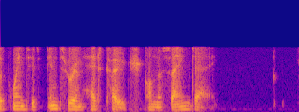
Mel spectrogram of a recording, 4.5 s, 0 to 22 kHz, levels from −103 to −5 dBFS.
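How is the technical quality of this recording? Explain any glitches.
Technical quality is poor, with one fault running through the whole clip. G.726 ADPCM, throughout: each sample is coded as a tiny difference from a running prediction, and the heavy coarse-step damage fits the 16 kbit/s mode. The speech carries a harsh, rasping hiss that rises and falls with its level, and nothing passes above 3.8 kHz.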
